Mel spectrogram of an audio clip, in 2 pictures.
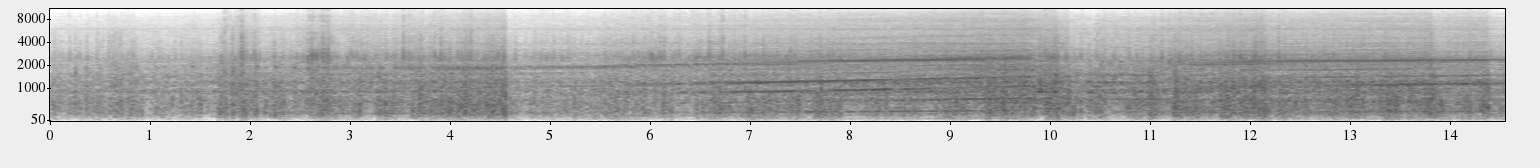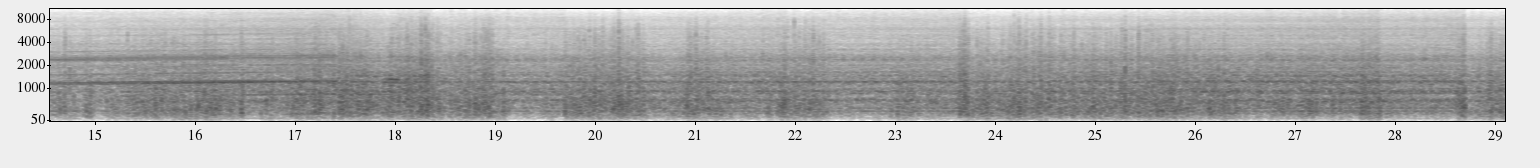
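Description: Sport motorcycle's engine heard from the rider's seat as it accelerates: the engine note rises steadily, breaks at a gear change about ten seconds in, then climbs again, over a steady rush of wind and road noise.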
